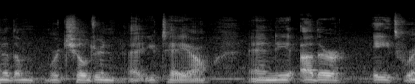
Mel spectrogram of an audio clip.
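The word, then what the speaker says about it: Utøya: wanted to say the island is you Te'o I believe is the way you pronounce it you Te'o and that's the island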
